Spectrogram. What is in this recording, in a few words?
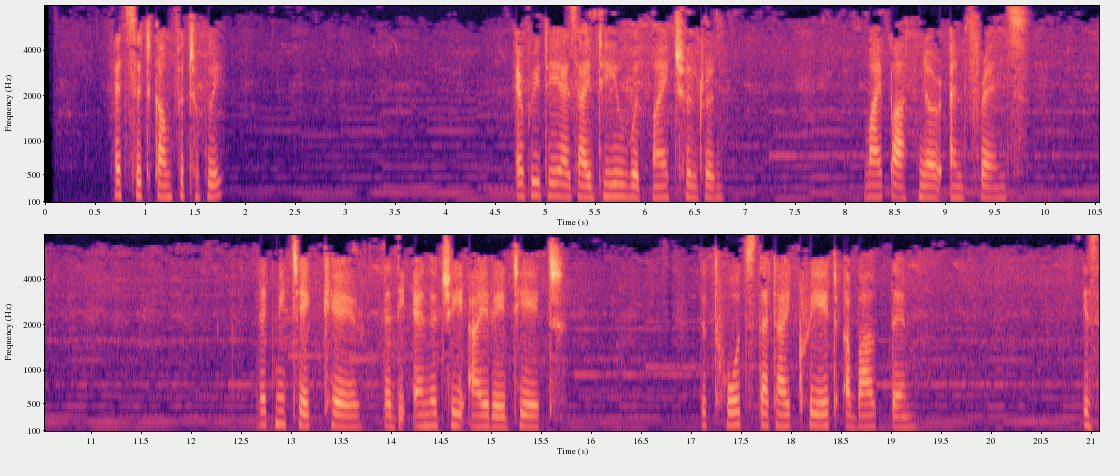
meditation going beyond criticizing; sis shivani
